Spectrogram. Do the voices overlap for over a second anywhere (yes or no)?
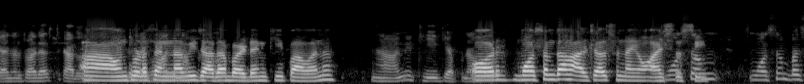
yes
